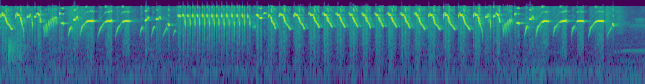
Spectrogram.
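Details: Canary in full song, moving through varied phrases: sweeping chirps, a short pause, a very fast buzzy trill, then long runs of crisp repeated descending notes ending in a faint tone.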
